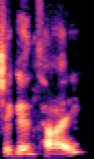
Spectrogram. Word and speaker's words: Chengetai: said your name there um in my pronounced pronunciation the chicken thai did i say that right okay yes way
